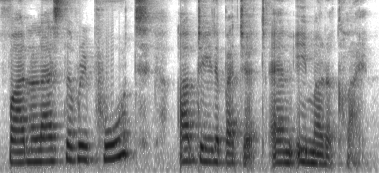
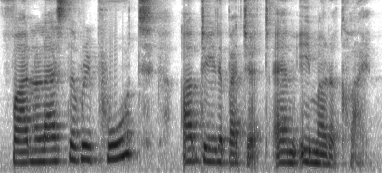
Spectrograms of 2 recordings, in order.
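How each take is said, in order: First: The list is read in a flat, neutral tune. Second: The list is read in a flat, neutral tune.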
